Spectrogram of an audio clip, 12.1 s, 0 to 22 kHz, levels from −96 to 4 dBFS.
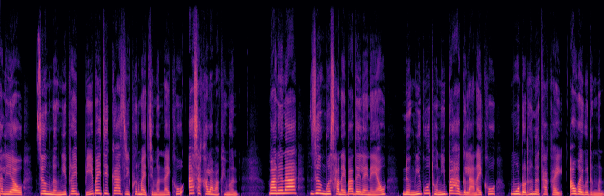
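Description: No technical faults are audible.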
